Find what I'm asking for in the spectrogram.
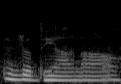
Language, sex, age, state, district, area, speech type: Punjabi, female, 30-45, Punjab, Ludhiana, urban, spontaneous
